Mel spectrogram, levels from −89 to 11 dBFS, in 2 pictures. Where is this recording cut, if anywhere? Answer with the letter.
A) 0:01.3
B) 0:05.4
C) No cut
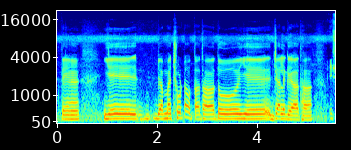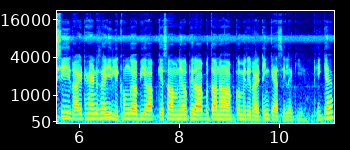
B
